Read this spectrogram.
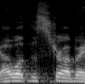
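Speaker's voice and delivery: put-on high, crying little kid baby voice. Retelling how a baby cried for strawberries: imitating a crying baby. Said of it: "crying, like".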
